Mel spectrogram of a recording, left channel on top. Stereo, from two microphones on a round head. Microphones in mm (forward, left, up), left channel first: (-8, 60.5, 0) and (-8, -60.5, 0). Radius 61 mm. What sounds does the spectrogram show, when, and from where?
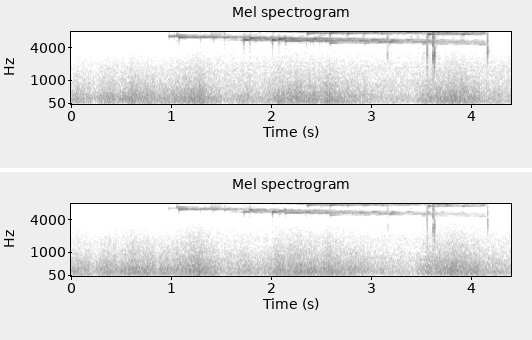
0.9 s a chime: 60° left (ahead or behind)
3.2 s a crack: 60° left (ahead or behind)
